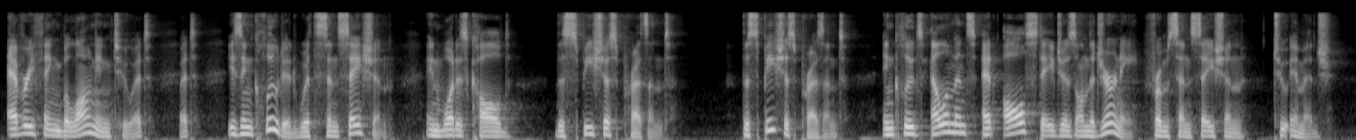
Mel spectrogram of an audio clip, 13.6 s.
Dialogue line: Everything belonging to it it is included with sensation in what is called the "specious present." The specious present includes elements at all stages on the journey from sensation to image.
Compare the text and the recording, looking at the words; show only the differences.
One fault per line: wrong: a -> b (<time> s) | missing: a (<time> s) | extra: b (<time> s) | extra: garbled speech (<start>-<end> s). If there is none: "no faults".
no faults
